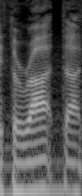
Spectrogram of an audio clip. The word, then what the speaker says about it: Thurrott: and according to and I've been told this pronounced this way the rot com there's some more details about Microsoft one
